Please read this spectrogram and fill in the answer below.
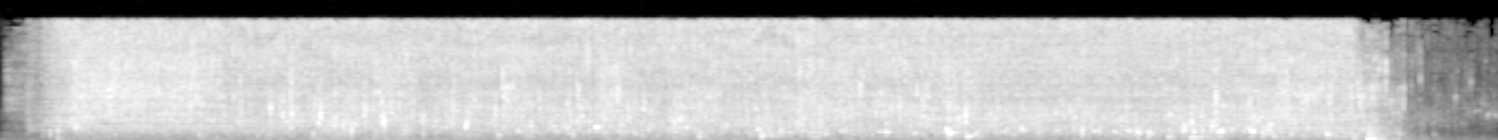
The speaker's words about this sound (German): Am Anfang wasche ich das Gemüse unter fließendem Wasser. Ich säubere die frischen Chilis mit dem Wasser.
